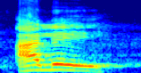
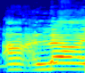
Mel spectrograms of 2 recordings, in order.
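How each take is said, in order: First: The word ends in an 'ih' sound. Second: The word ends in an open 'a' sound. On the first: The speaker calls it wrong. "alihnya pi salah" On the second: The speaker calls it right. "A'la yang tinggi"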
